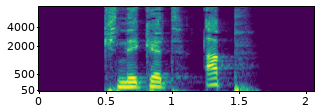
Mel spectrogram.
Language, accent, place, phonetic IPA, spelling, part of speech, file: German, Germany, Berlin, [ˌknɪkət ˈap], knicket ab, verb, De-knicket ab.ogg
- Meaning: second-person plural subjunctive I of abknicken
